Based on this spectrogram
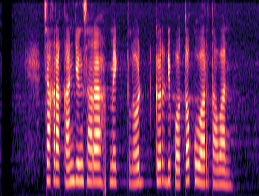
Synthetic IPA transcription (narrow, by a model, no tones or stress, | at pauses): t͡ʃakɾakand͡ʒɨŋsaɾahmɛklɔd̚kɨrdipɔt̪ɔkuwart̪awan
